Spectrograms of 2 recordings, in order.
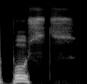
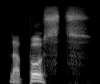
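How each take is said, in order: First: "post" with a closed, long O, wrong for French. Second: "poste" with a short, open O; open French O. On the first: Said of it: "la prononciation ici, ce n'est pas post". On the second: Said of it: "c'est le son O". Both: Shown as a demonstration.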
